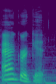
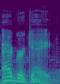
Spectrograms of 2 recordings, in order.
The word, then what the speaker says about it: aggregate: Today's word is aggregate or aggregate. You might hear it pronounced either way, and it can be a noun, a verb, or an adjective.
